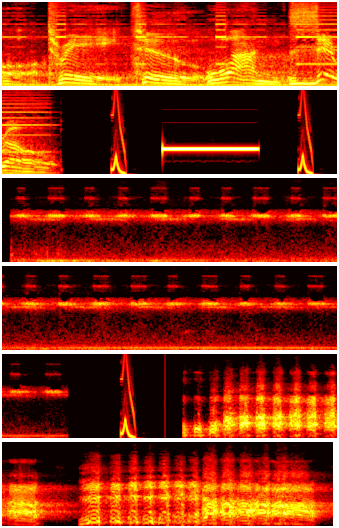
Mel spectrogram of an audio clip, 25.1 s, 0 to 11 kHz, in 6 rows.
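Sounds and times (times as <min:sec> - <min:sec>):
high pulsing cricket chirp: 0:08.5 - 0:17.6.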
